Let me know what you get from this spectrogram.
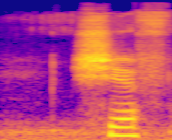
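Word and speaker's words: chef: शेफ में हम F pronounce करेंगे क्योंकि लास्ट में हमारा सी यार एफ में से आ रहा है तो एफ है तो हम इसको भी प्रोनाउंस करेंगे।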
